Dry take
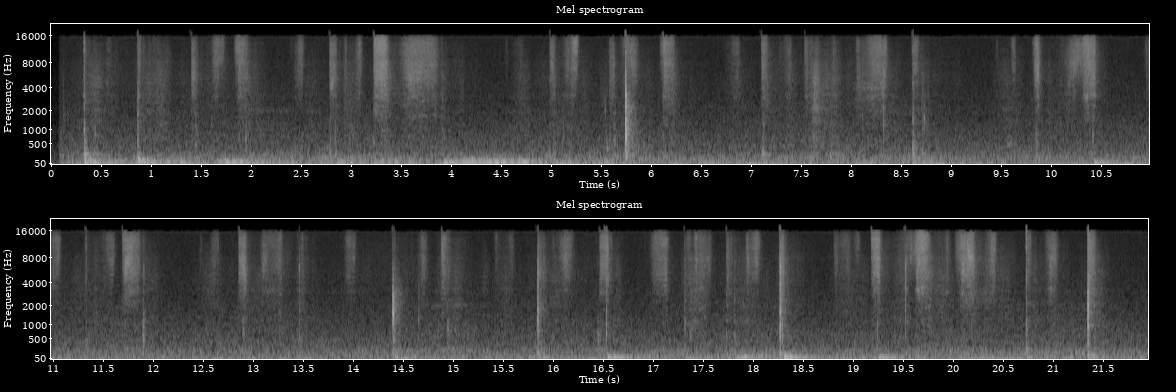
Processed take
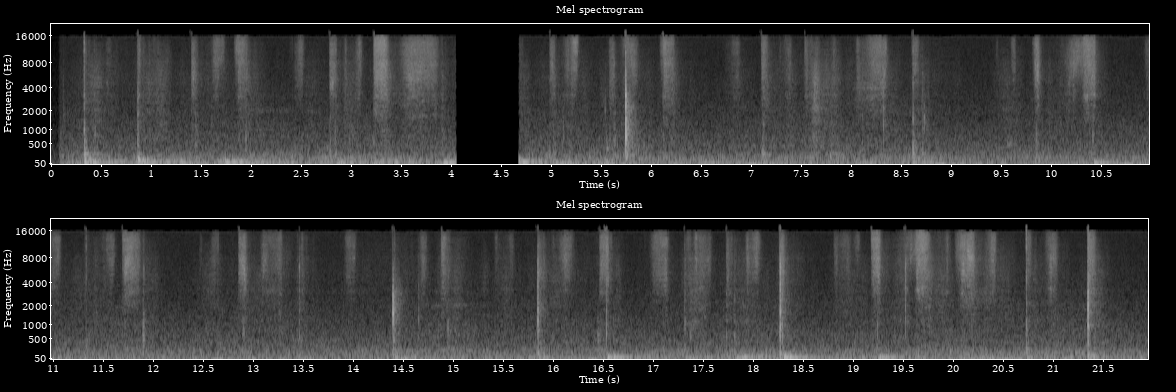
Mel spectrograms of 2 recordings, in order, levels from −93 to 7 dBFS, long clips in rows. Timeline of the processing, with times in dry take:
0:04.05–0:04.68: silence

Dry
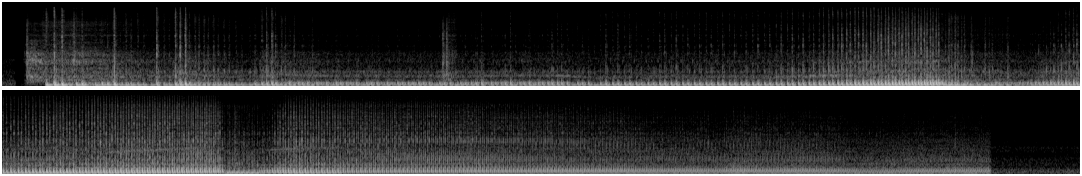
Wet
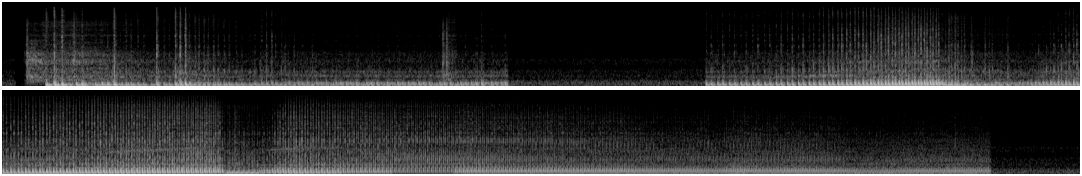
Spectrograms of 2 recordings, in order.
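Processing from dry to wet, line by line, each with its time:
0:02.46–0:03.37: downward compressor, threshold −30 dBFS
0:05.06–0:07.04: fill with room tone
0:14.68–0:15.30: bass and treble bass −8 dB, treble −1 dB

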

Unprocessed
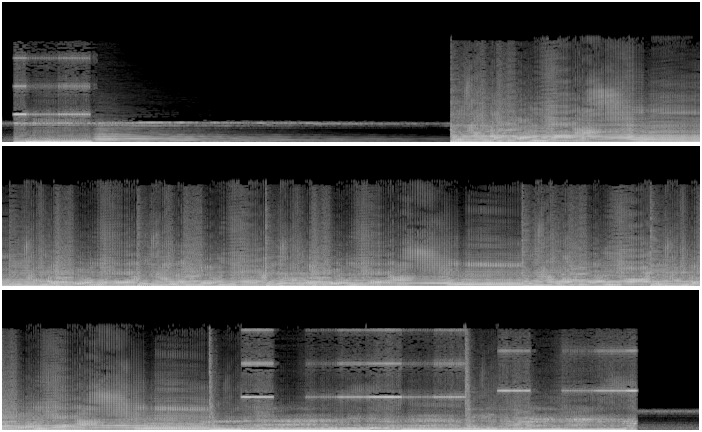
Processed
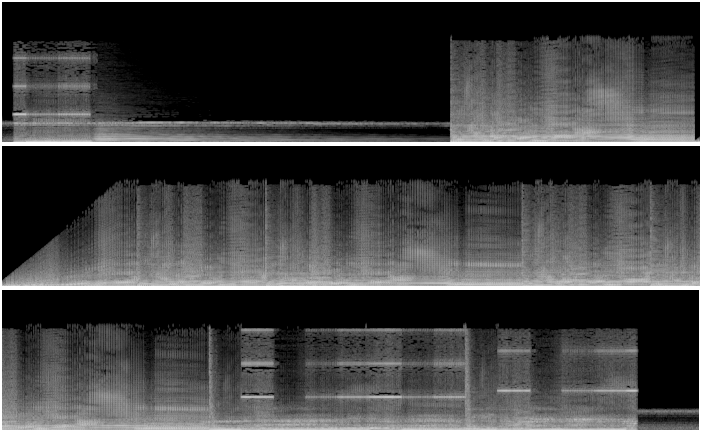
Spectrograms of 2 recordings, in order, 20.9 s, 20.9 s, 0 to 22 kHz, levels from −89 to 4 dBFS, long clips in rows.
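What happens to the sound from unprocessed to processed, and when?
0:06.92: tape start 1.23 s

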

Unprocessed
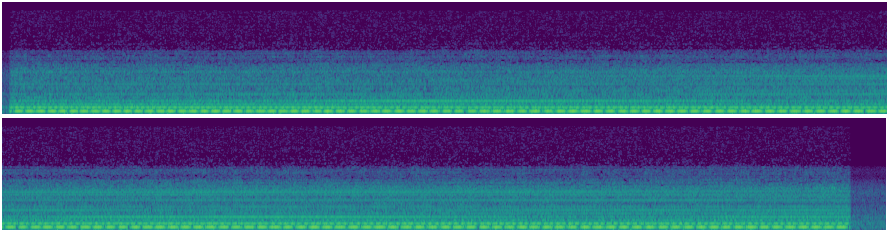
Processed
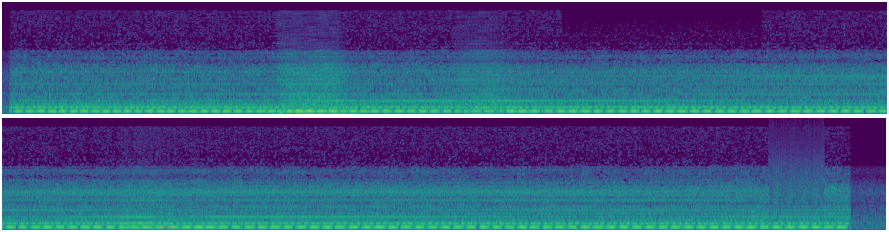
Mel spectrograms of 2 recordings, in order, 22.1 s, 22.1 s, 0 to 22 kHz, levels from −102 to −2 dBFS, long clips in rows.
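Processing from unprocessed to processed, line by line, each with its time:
0:03.40–0:04.16: thrown reverb, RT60 1.1 s, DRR −6.5 dB
0:05.62–0:06.14: thrown reverb, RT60 2.5 s, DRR −3.5 dB
0:07.00–0:09.51: high-frequency loss of the air 72 metres
0:12.33–0:12.75: delay throw 210 ms, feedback 70%, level −3 dB
0:20.65–0:21.35: running median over 41 samples
whole clip: high-shelf EQ 2,700 Hz +9 dB; level −3.5 dB

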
